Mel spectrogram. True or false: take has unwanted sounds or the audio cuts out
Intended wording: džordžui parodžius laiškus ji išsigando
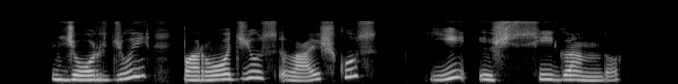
false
